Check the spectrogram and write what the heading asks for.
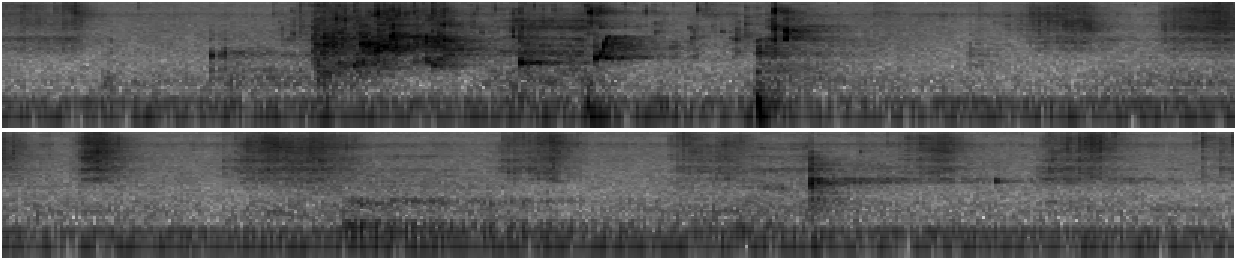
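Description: Adjustable safety razor scraping through lathered two-day stubble on a cross-grain pass, a faint scratching repeated stroke after stroke. About a second in there is a louder stretch of handling noise with a couple of sharp clicks.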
